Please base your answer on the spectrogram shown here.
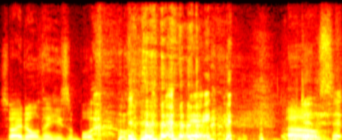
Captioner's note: laughing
